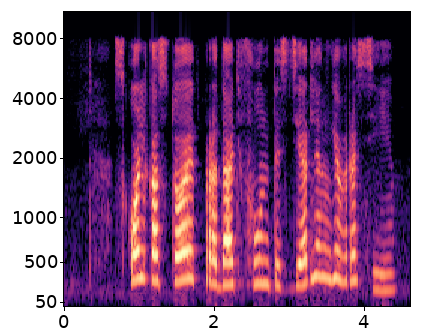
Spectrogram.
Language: Russian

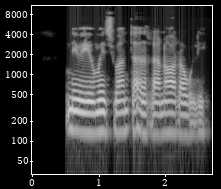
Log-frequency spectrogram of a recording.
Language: Pashto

